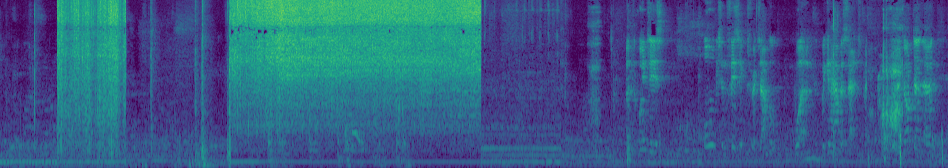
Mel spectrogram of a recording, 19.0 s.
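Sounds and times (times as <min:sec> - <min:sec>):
aluminium foil crinkle: 0:01.2 - 0:02.6
chicken sizzling in a pan: 0:04.6 - 0:09.6.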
